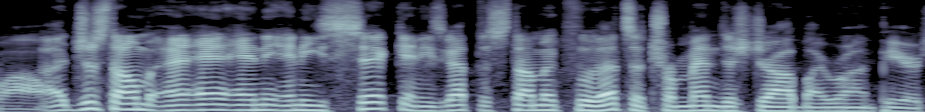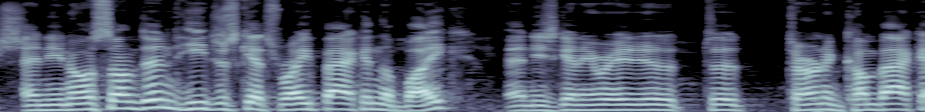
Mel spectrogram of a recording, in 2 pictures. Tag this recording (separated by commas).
Speech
